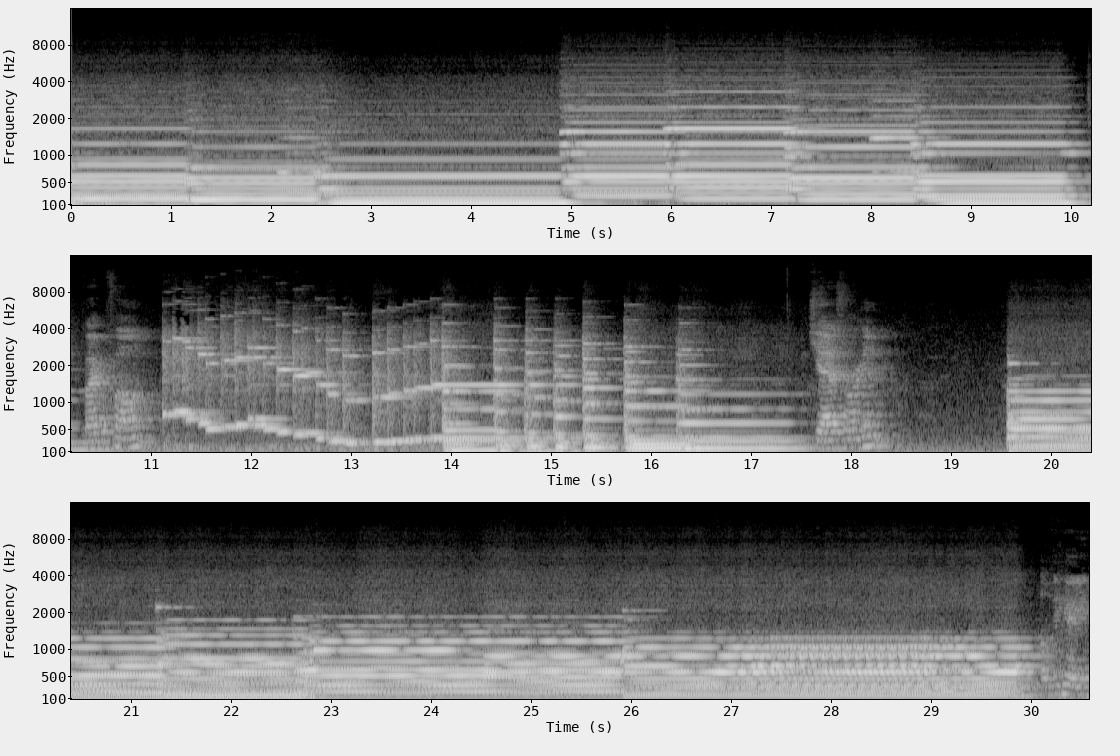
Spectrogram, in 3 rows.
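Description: Viscount Concerto 5000 digital grand piano played on its pipe organ voice: held organ chords, a stretch of quick runs up and down the keyboard in the middle, then held chords again that waver near the end.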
